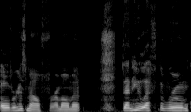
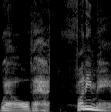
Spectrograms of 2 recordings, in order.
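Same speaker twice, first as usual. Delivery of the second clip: amused, drawn-out exclamation with a laughing chuckle. Narrator reading Robin reacting to Jean's news: exclaiming with a chuckle. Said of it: "Robin exclaimed with a chuckle".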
